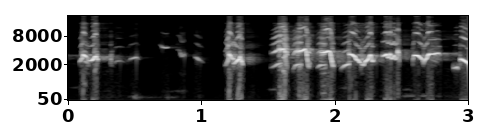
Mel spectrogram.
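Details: Oriental magpie-robin, Tretes type, singing to goad other birds: a few soft whistled notes, then a fast burst of loud, harsh buzzy phrases mixed with sharp whistles.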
